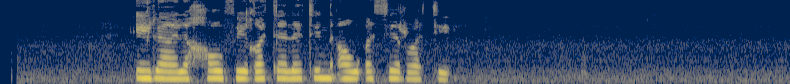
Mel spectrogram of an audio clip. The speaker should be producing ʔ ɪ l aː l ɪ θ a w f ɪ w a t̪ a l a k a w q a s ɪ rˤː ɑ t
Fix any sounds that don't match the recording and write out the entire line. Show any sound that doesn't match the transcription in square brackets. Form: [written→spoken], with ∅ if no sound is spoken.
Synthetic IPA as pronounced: ʔ ɪ l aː l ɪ [θ→x] a w f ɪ [w→ɣ] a t̪ a l a [k→ʔ] a w [q→ʔ] a s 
